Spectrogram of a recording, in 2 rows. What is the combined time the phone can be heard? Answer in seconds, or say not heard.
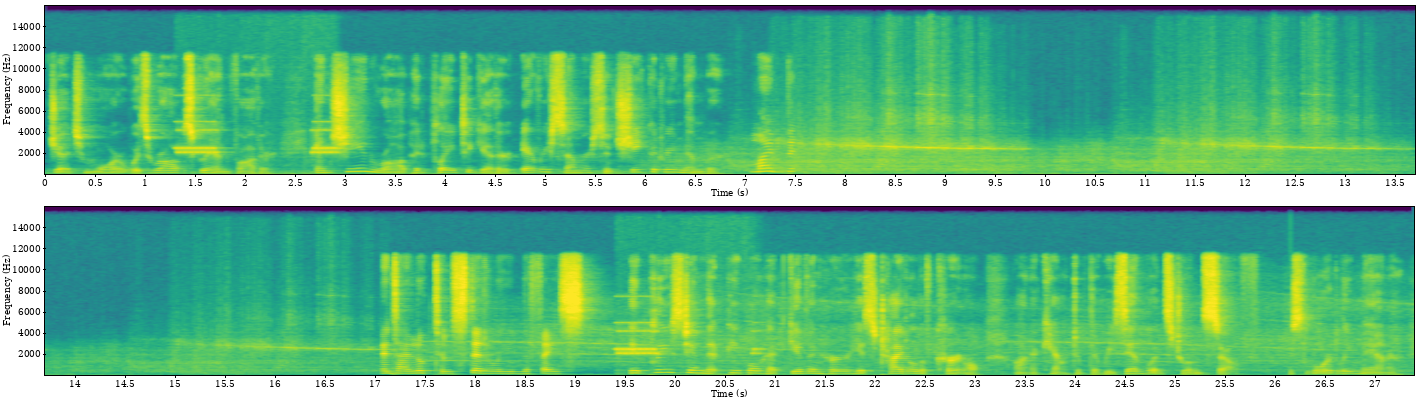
3 s.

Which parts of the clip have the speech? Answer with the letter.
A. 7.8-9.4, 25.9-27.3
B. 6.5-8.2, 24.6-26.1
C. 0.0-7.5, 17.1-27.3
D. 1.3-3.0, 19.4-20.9
C.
